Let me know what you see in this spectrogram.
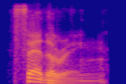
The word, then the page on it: feathering: British English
